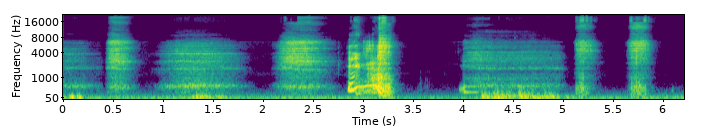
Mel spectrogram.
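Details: Woman's sneezing fit, almost fully stifled except the end: rapid run of muffled, held-back sneezes with sharp breaths between, ending in one or two louder bursts; stifled sneezes.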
